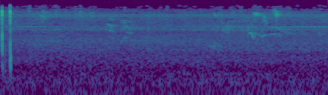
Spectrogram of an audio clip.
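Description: Faint outdoor ambience with a few faint bird chirps, about one and a half and three seconds in, and a short click right at the start.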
